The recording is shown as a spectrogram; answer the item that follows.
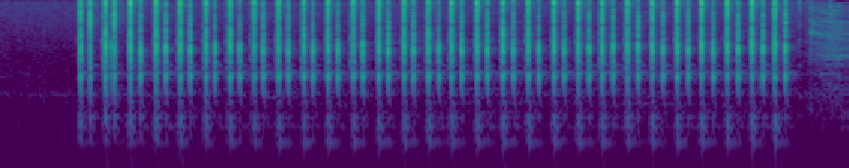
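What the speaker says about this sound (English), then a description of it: "Can you guys hear the tick from that switch?" A mechanical keyboard switch on a custom-built board ticks through a quick, steady run of about thirty-five crisp, close keystrokes that stop abruptly near the end, with no talking.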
